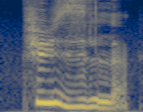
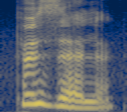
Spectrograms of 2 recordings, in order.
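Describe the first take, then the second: First: It is pronounced closely following the French spelling. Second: It is pronounced like the original English word. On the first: "ça se rapproche plus de la prononciation qui est proche de l'orthographe" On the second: "ça se rapproche plus de la prononciation d'origine"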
